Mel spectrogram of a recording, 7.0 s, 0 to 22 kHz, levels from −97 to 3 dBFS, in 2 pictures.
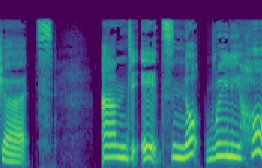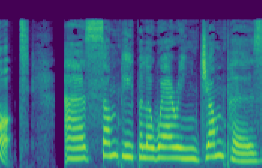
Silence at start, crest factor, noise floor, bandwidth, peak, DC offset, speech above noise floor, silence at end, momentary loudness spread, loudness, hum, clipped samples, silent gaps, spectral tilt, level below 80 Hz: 0 s; 14 dB; -56 dBFS; 13.5 kHz; 0 dBFS; under 0.1%; 41 dB; 0 s; 7 LU; -15 LUFS; none; under 0.1%; none; -3 dB/octave; -58 dBFS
